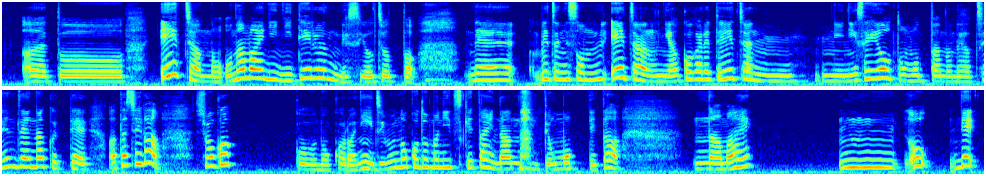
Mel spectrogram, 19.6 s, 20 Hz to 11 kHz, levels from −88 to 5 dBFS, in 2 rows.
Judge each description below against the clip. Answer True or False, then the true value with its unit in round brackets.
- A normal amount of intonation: False (6.6 semitones)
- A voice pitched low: False (255 Hz)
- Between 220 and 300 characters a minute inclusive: True (260 characters per minute)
